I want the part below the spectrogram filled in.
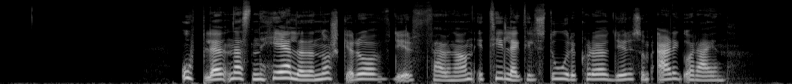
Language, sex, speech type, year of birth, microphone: Norwegian, female, read, 1986, Sennheiser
